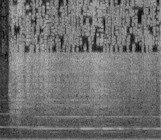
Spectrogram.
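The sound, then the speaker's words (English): A woman pulls on the faucet tab in a motel bathroom and the shower bursts on and runs steadily, a loud, even hiss of spraying water with a low rumble underneath, holding constant for about three seconds before cutting off. “She pulls on the faucet tab, starting the shower.”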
